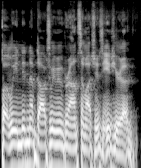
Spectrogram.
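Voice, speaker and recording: A man's voice: fairly low pitch, fast talker, warm tone. Stuffed-up man rambling cheerfully. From United States. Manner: rambling, self-correcting, laughs easily. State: stuffed up from allergies. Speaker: podcast guest, portrait photographer. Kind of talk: casual interview chat.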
